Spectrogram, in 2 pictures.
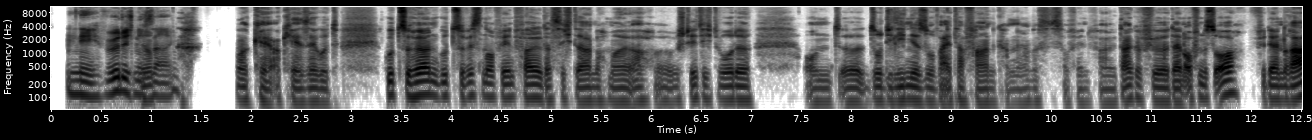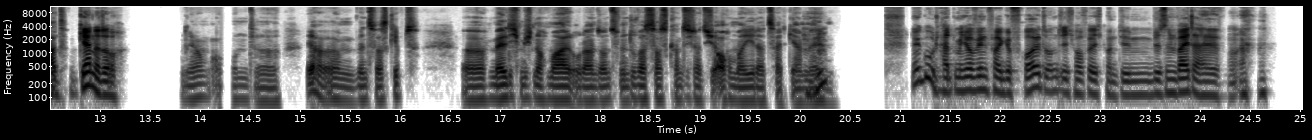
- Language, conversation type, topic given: German, advice, Wie kann ich bei Freunden Grenzen setzen, ohne mich schuldig zu fühlen?
- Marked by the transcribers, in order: other noise; laugh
